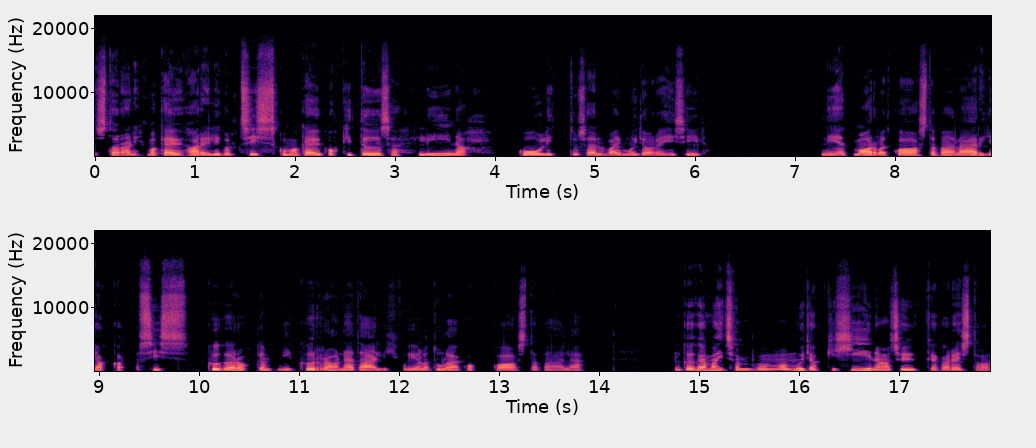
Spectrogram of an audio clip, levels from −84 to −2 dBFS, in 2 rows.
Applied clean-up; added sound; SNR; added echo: none; none; none; none.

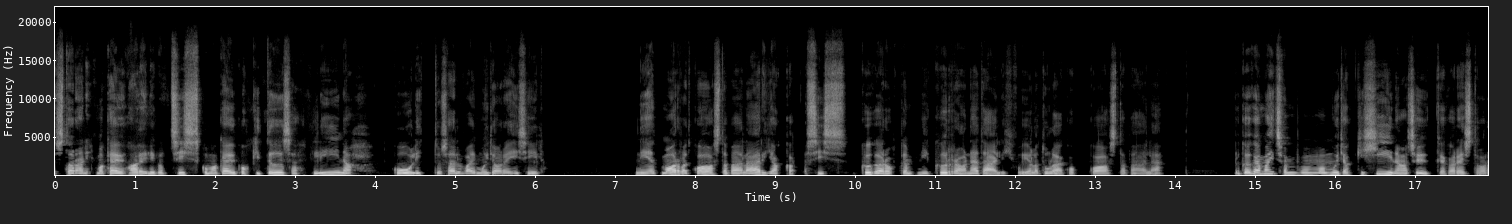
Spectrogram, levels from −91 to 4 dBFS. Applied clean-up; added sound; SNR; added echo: neural mask model Resemble Enhance denoiser.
